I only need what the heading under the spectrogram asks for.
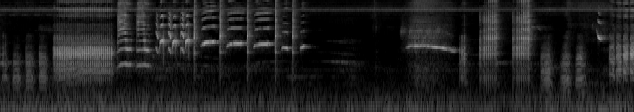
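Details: Hill myna from Nias, recorded as a lure for other mynas. A harsh rasp gives way to a series of short looping whistles, then a long downslurred whistle and scattered sharp clicks over faint hum.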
